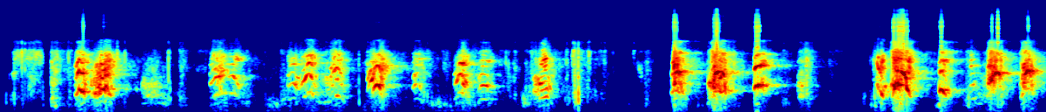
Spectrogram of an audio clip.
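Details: Five-month-old Cocker Spaniel named Fudge barking steadily, short yapping barks spaced about half a second apart, some with a whiny edge, coming in two runs separated by a brief pause.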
